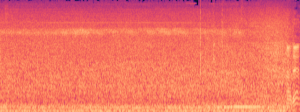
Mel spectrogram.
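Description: Steady low mechanical hum over a constant rush of vehicle-like noise, with the hum a little stronger about four and a half seconds in. A man's voice starts at the very end.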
